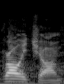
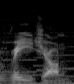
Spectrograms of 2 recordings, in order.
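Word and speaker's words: Jaeron: this land called now I want to say Rajon but I know it's pronounced to read John as in region my name is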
